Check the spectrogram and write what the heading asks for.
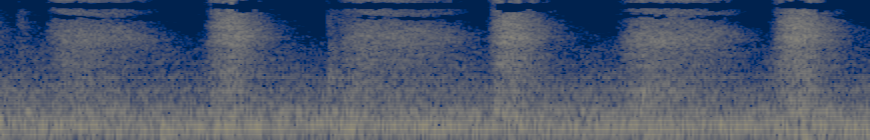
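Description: A woman's forceful exercise breaths, hissing out in a steady rhythm roughly every three-quarters of a second, paced to brisk arm swings while she steps forward and back.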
